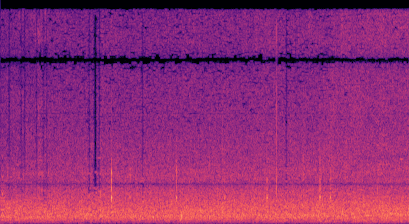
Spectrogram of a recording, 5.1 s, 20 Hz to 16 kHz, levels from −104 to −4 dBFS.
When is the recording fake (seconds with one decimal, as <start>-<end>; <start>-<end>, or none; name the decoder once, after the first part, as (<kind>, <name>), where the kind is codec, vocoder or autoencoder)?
0.0-0.6 (codec, SNAC); 4.4-5.1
